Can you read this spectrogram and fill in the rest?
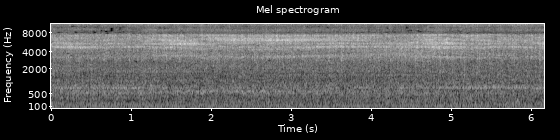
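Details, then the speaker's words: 1964 Chevrolet Impala, sitting since 1995, first revival run with two-stroke oil in the fuel: engine settles into a steady, even idle, no knocks, misses or valve sticking; slight smoke. Normal idle. "but she's even idling i'm not gonna have it running too long on this oil but it sounds good i don't even hear no valve sticking a little bit"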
